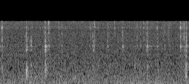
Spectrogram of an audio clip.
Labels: {"label": "ambient", "recorder": "HydroMoth"}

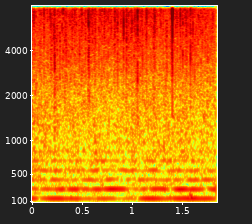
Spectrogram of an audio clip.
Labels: {"label": "biophony, midshipman", "recorder": "SoundTrap 500"}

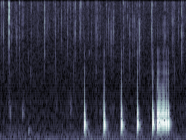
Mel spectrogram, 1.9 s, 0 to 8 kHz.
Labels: {"label": "biophony, knock croak", "recorder": "SoundTrap 300"}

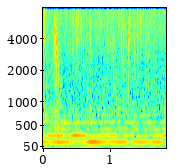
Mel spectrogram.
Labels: {"label": "biophony, midshipman", "recorder": "SoundTrap 500"}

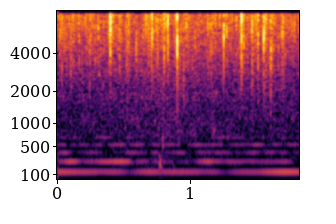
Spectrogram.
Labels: {"label": "biophony, midshipman", "recorder": "SoundTrap 500"}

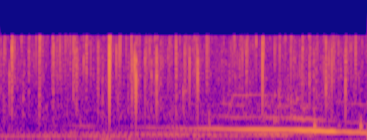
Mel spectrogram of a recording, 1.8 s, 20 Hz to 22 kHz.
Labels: {"label": "biophony", "recorder": "SoundTrap 300"}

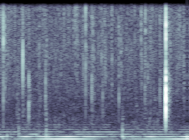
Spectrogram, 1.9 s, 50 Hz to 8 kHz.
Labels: {"label": "biophony, midshipman", "recorder": "SoundTrap 500"}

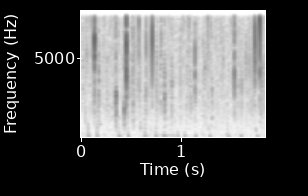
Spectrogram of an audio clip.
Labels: {"label": "biophony, grouper groan", "recorder": "SoundTrap 300"}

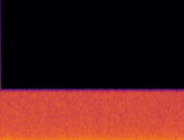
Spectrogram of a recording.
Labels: {"label": "ambient", "recorder": "HydroMoth"}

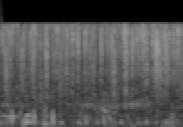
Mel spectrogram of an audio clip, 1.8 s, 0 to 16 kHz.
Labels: {"label": "biophony, cascading saw", "recorder": "SoundTrap 600 or HydroMoth"}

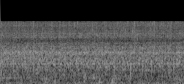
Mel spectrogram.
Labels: {"label": "anthrophony, boat engine", "recorder": "SoundTrap 300"}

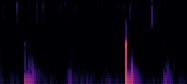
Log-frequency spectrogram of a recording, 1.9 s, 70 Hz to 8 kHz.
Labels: {"label": "biophony, double pulse", "recorder": "SoundTrap 300"}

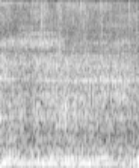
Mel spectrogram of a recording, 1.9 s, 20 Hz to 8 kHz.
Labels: {"label": "anthrophony, boat engine", "recorder": "SoundTrap 500"}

